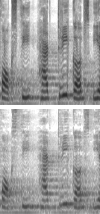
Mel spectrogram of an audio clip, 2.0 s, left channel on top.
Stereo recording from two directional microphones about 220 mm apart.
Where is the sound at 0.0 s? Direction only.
50° left (ahead or behind).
